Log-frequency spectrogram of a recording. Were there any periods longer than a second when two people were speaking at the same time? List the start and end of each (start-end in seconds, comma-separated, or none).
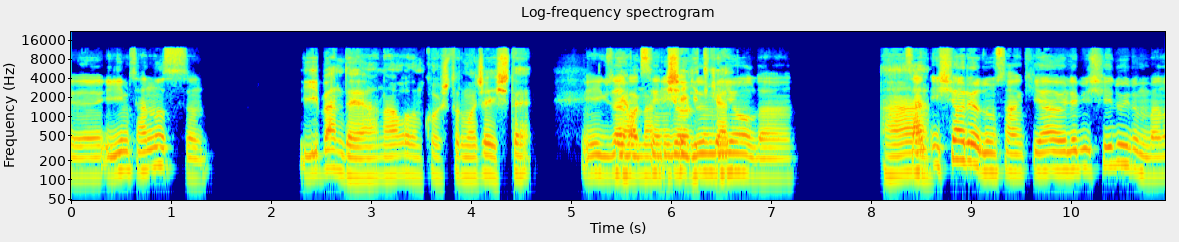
5.4-6.7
